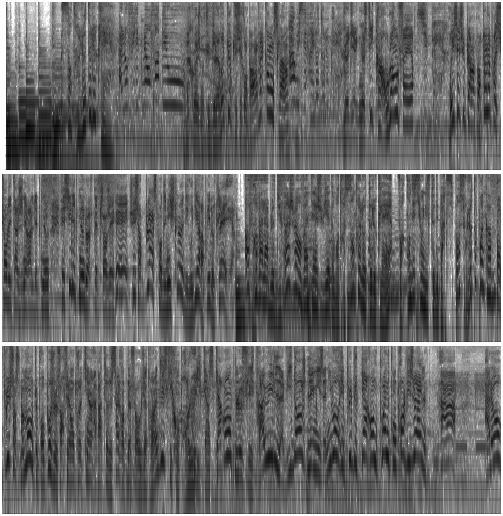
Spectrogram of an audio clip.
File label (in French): spot, spots radio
